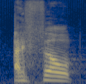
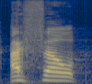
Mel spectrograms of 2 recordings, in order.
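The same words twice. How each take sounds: The two takes are said the same way.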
